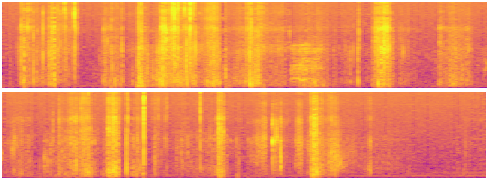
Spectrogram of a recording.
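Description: Irregular short scrapes and crunches, close together in places and a second or so apart in others, dying away near the end.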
